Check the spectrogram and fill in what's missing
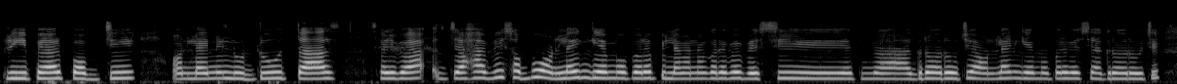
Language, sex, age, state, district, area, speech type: Odia, female, 18-30, Odisha, Jagatsinghpur, urban, spontaneous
